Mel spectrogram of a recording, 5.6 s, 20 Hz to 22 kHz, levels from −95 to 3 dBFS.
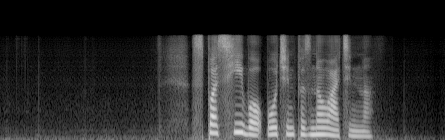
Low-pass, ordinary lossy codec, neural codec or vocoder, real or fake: none; none; codec, 16 kHz, 0.2 kbps, FocalCodec; fake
